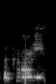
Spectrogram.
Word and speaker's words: Bacardi: One of the great things about having a name like Bacardi is it does rhyme with party.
